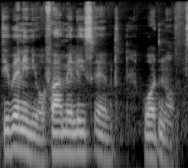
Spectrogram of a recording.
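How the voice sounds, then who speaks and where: A man with a Kenyan accent, a dark, mellow tone, medium pitch, fairly even intonation and a fairly slow pace. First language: Kikuyu. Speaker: spiritual YouTuber. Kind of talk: casual monologue. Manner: halting, repetitive.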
